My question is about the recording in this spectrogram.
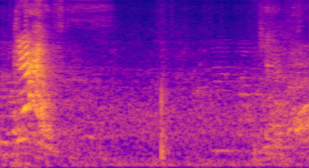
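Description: A young child's short, high-pitched squeal, then a single sharp click about a second later.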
